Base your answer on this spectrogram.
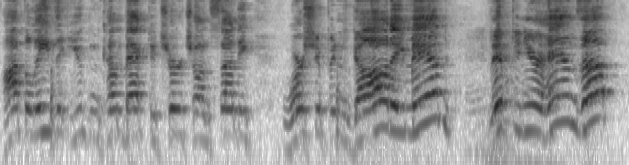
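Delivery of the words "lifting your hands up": normal talking voice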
